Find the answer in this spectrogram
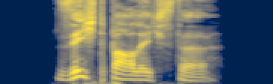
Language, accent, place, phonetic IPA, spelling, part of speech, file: German, Germany, Berlin, [ˈzɪçtbaːɐ̯lɪçstə], sichtbarlichste, adjective, De-sichtbarlichste.ogg
- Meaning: inflection of sichtbarlich: 1. strong/mixed nominative/accusative feminine singular superlative degree 2. strong nominative/accusative plural superlative degree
